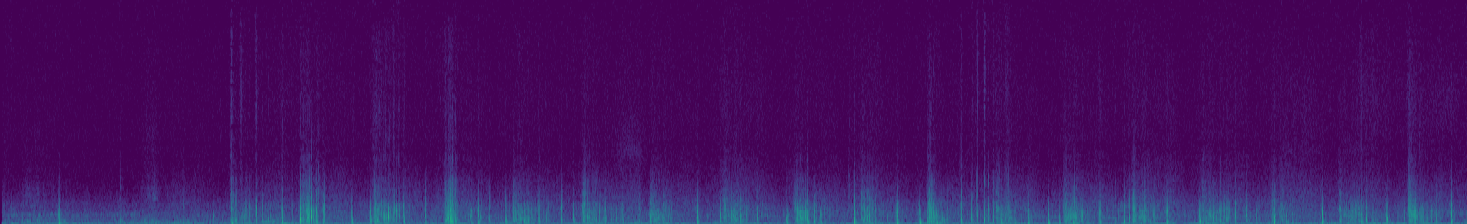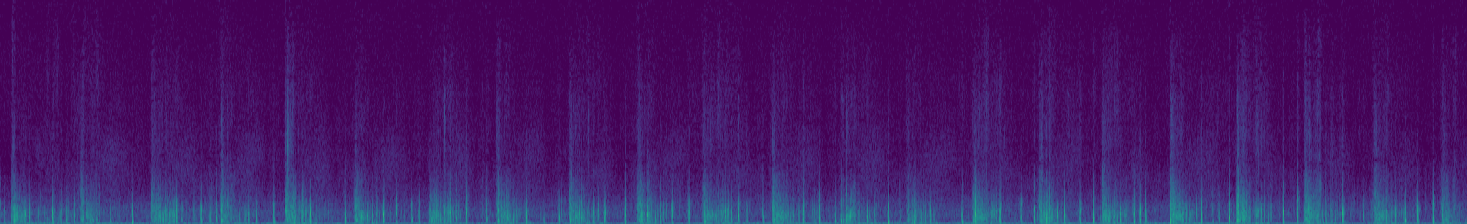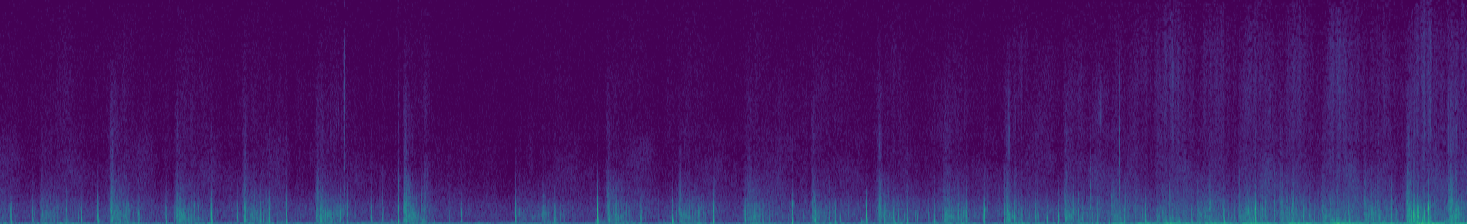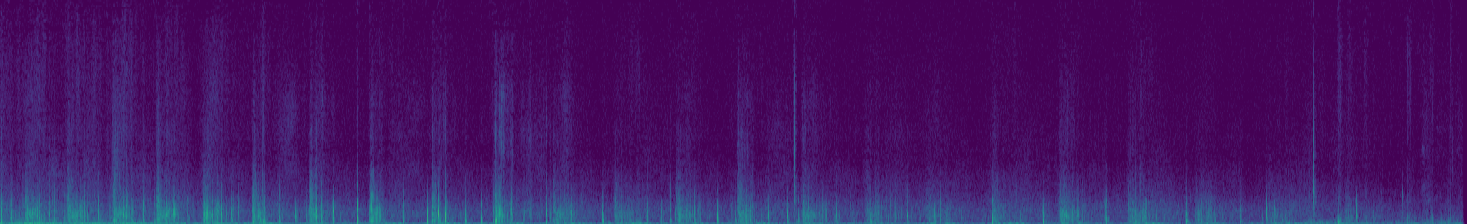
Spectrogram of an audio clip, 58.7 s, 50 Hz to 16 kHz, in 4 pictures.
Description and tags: footsteps in the snow
I recorded this audio file with tascam dr-40 walking in the snow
